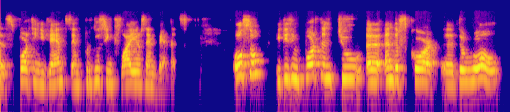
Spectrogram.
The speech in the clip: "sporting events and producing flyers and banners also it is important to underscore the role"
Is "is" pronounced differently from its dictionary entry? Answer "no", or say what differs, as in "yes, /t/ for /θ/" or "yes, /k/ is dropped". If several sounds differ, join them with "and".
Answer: no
